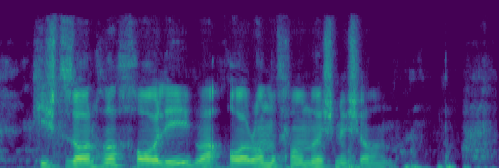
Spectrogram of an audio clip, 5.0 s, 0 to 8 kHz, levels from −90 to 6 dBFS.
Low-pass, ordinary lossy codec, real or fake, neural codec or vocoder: 7.2 kHz; MP3, 64 kbps; fake; codec, 16 kHz, 4.8 kbps, FACodec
